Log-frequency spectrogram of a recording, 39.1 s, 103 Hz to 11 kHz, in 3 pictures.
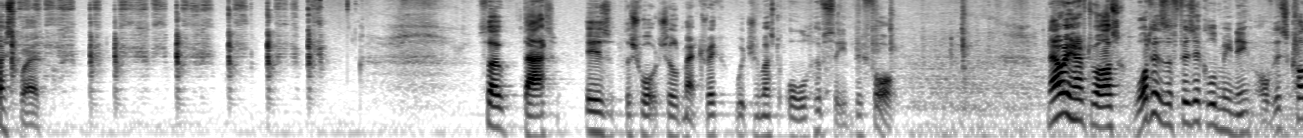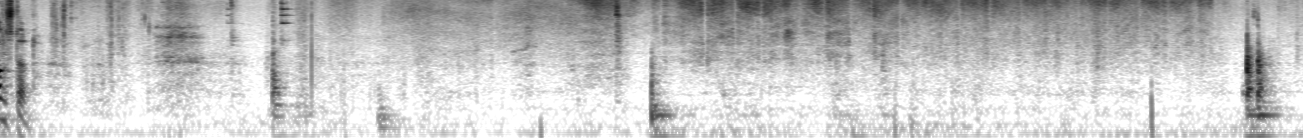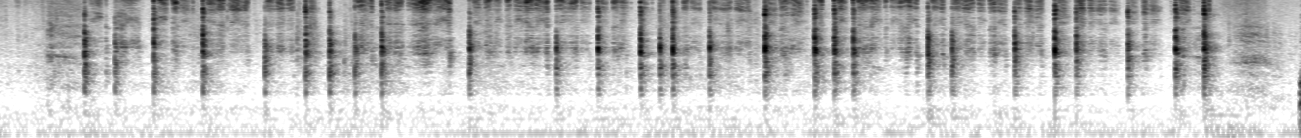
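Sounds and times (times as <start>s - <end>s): chalk scratching on board: 0.0s - 3.3s, 18.0s - 25.2s, 26.9s - 38.1s.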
